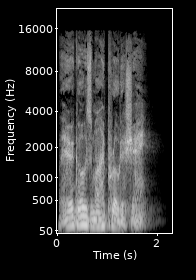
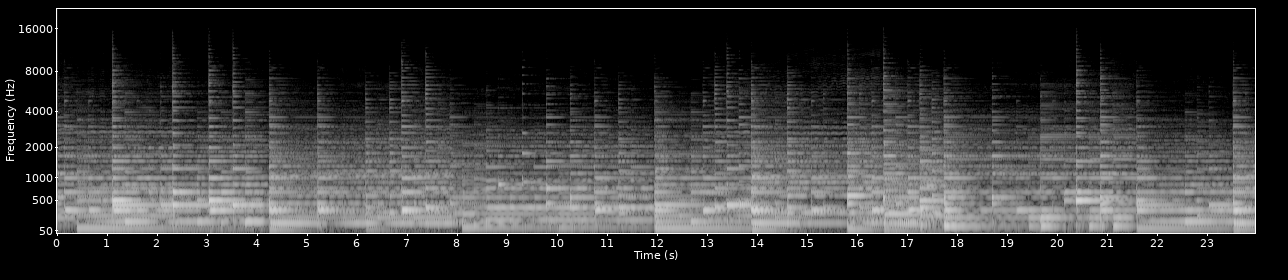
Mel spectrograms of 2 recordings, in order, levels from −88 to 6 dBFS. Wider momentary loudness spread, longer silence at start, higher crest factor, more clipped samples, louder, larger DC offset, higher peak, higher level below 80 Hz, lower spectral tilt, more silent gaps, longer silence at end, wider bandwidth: second, 6 LU vs 9 LU; about the same, 0.05 s vs 0 s; about the same, 16 dB vs 16 dB; neither; first, -13 LUFS vs -19 LUFS; neither; about the same, 0 dBFS vs -2 dBFS; second, -54 dBFS vs -36 dBFS; second, -4 dB/octave vs -8 dB/octave; neither; first, 0.55 s vs 0 s; first, 16 kHz vs 8.6 kHz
